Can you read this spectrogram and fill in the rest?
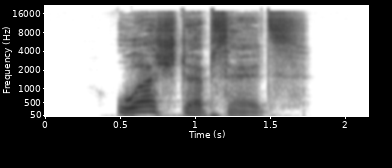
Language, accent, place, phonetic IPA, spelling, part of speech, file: German, Germany, Berlin, [ˈoːɐ̯ˌʃtœpsl̩s], Ohrstöpsels, noun, De-Ohrstöpsels.ogg
- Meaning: genitive singular of Ohrstöpsel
